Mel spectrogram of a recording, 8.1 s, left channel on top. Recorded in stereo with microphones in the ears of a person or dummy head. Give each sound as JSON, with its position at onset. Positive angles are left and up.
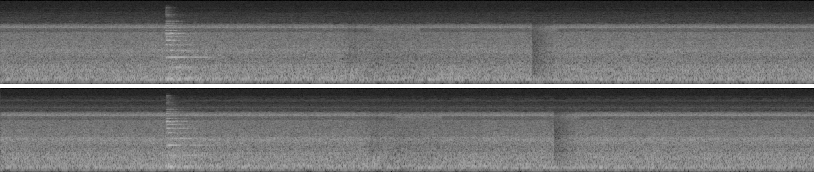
{"t": 1.6, "sound": "a guitar", "side_deg": 40, "distance_m": 1.4}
